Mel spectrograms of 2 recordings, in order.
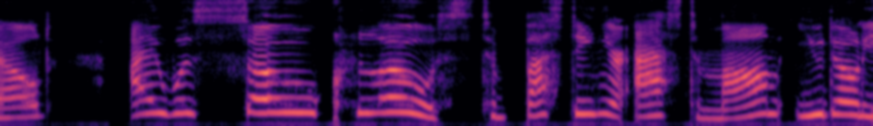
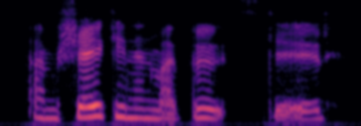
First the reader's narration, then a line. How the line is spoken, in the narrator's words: Mikey called back, and his voice sounded really weird through the door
